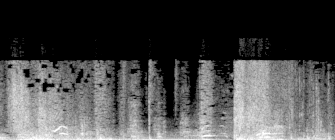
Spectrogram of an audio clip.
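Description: A large dog barks in New York amid a loud, cluttered jumble of crashing and clattering noises, with a sudden burst of commotion near the end.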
